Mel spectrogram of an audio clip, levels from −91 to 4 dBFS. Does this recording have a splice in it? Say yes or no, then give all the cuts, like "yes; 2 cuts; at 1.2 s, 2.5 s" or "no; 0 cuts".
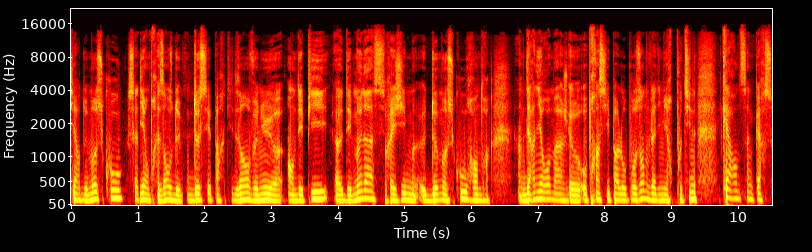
yes; 4 cuts; at 1.0 s, 1.7 s, 4.7 s, 7.5 s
